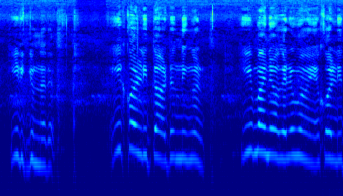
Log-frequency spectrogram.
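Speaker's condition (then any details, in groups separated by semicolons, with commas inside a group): Cerebral palsy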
